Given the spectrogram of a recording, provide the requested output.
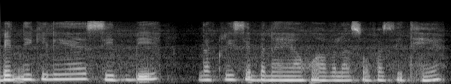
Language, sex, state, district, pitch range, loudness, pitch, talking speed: Hindi, female, Arunachal Pradesh, Papum Pare, 195-220 Hz, -17 LUFS, 205 Hz, 185 wpm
